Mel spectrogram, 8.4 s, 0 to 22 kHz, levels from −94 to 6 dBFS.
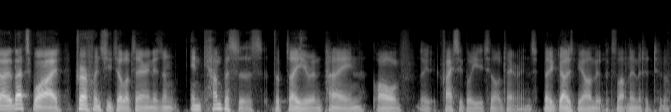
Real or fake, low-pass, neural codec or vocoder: fake; 7.2 kHz; codec, 16 kHz, 1 kbps, FunCodec, trained on LibriTTS, 50 frames a second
